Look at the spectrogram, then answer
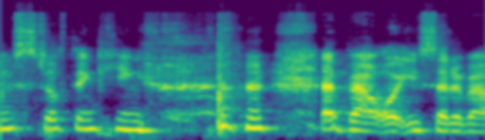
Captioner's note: chuckles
